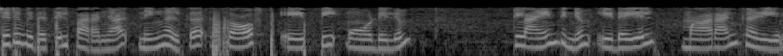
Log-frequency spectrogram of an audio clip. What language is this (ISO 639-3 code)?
mal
